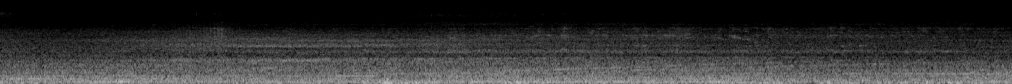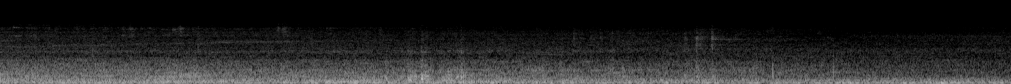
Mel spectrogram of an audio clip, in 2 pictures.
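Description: A train rolling past on steel rails: a steady rumble with wheel clatter and faint gliding wheel squeals around the middle, easing off slightly near the end.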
